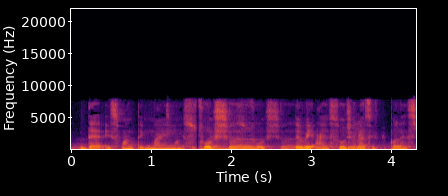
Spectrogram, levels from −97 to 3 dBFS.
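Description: Speech runs through this clip with two faults. From 1.19 to 3.73 s a doubled audio track appears: a full-band copy trails roughly 0.7 s behind, about 10 dB quieter, likely from a second, slower capture path. Unlike an echo, it has no decay and begins and ends abruptly. At 1.55 to 1.61 s, AAC frame loss with muting leaves a brief 43 ms dip, which fits a single lost frame that the decoder zeroed. Its faded edges set it apart from a hard dropout.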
